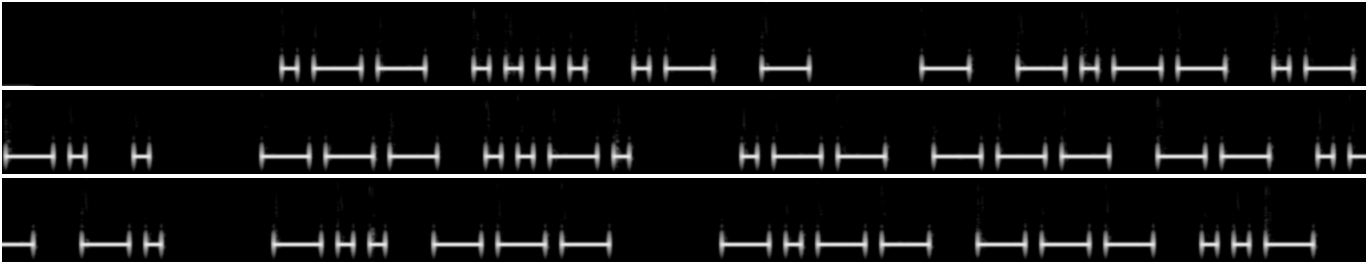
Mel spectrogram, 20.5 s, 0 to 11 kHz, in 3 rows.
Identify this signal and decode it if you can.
Morse code, heard as a keyed tone, about 15 wpm, 700 Hz. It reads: WHAT TYPE OF WOMAN DO YOU
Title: Sentences from Top 1000 Words - Review Part 3 - 15wpm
